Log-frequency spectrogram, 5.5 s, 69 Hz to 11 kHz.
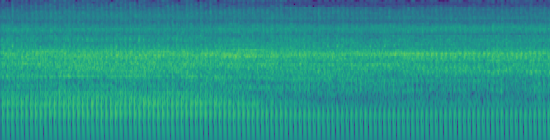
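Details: Murray riding mower, 17.5 hp, 42-inch deck, revived from non-running with basic maintenance, new blades and a replacement carb; steady even chugging at constant idle with no misses, surging or knocks, healthy idle.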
